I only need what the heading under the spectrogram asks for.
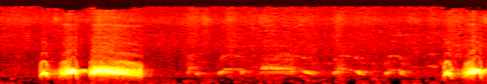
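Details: A female spotted dove calls to stimulate males: one loud stuttering coo with a long final note, a run of soft, low, evenly spaced notes, then the start of the next coo.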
